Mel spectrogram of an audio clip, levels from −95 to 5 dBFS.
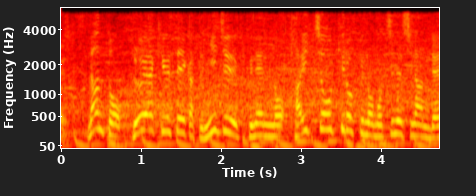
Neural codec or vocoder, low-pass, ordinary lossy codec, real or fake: none; 5.4 kHz; none; real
